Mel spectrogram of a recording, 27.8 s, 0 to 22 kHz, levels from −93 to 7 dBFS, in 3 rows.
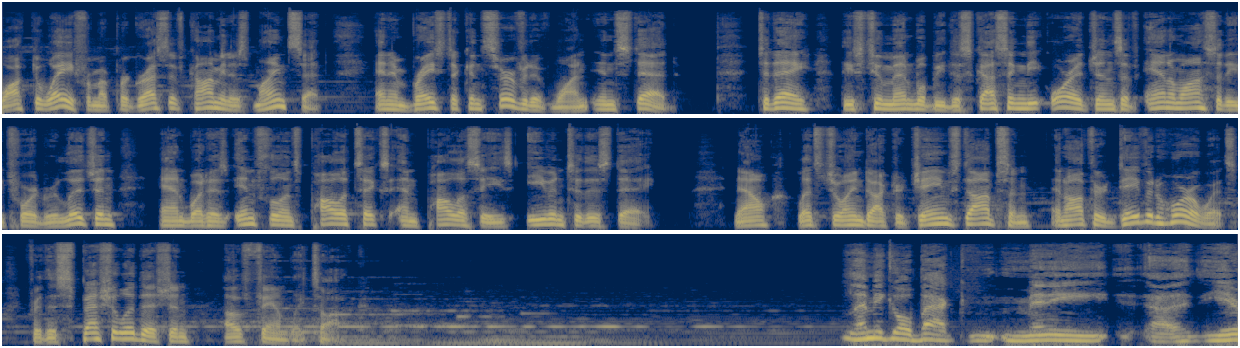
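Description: A noise suppressor applied to music or sounds stays active throughout, pumping the level by around 10 dB as held material and tails sink while attacks pass. Unlike a compressor, it does not follow overall loudness. Sound cut by the noise suppressor drops sharply at 2.38–2.82 s (about 21 dB), 14.48–14.68 s, 17.0–17.15 s, 18.56–18.78 s, 21.52–24.86 s (about 22 dB) and 26.84–27.17 s (about 18 dB). Steady passages sink in level rather than distort as they would under clipping.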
